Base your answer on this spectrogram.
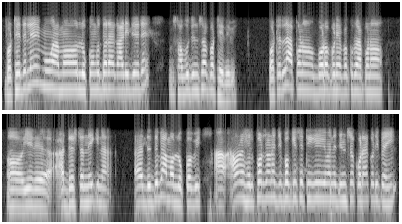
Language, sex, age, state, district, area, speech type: Odia, male, 18-30, Odisha, Jagatsinghpur, rural, conversation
